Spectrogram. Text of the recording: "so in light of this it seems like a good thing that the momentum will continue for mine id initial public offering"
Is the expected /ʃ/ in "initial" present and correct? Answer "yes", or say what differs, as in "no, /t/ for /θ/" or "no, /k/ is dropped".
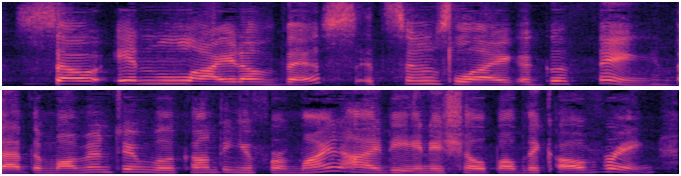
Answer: yes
